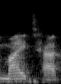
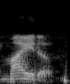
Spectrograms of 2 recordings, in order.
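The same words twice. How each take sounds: First: The two words are said fully and separately. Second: The two words are run together and reduced. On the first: The speaker calls it wrong. "you don't say might have" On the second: The speaker calls it right. "you say might have"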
